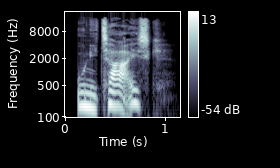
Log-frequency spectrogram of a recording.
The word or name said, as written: unitarisk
